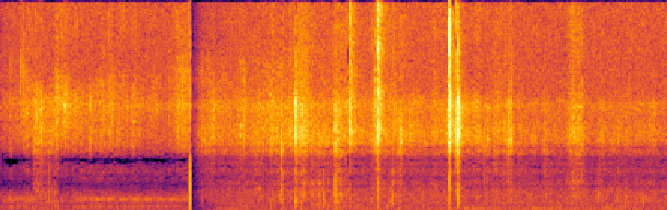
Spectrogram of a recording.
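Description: Footsteps on a mulched garden path, a run of irregular crackling steps with the loudest near the end, and one sharp click a little over a second in.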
